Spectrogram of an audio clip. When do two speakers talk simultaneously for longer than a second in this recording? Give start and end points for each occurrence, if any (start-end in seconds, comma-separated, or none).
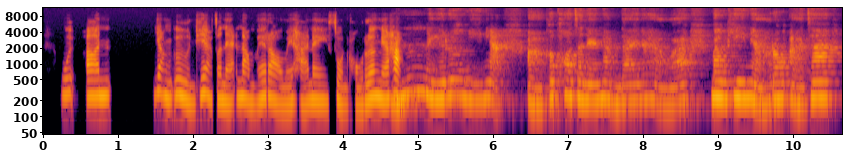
none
